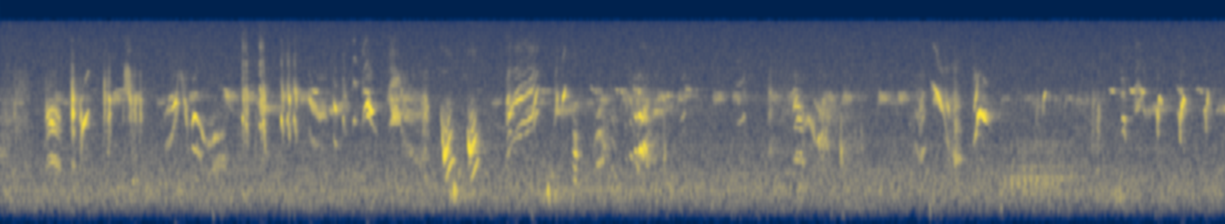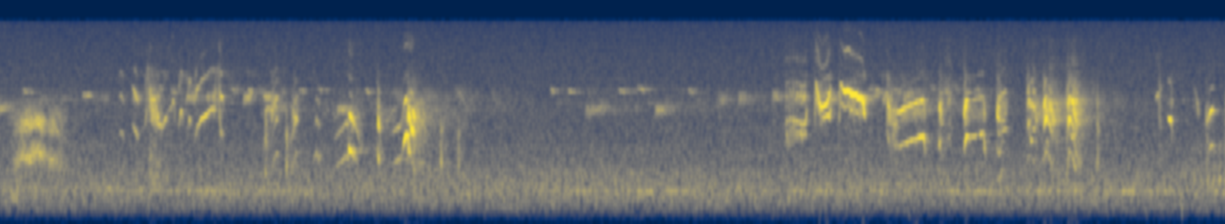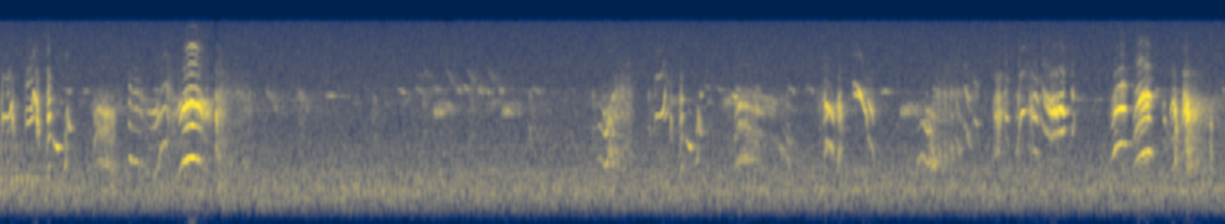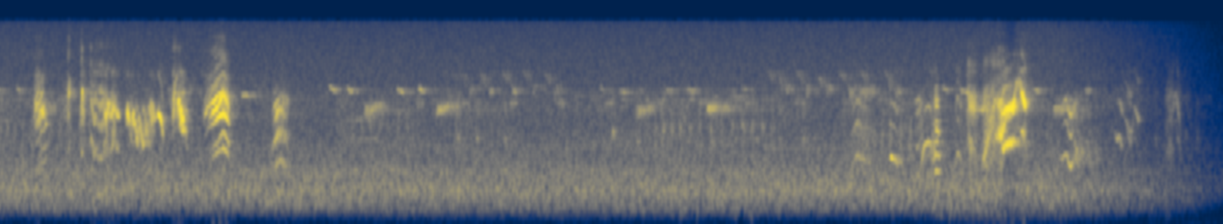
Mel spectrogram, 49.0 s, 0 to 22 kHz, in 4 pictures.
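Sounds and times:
birds chirping and calling: 42.8 - 48.7.

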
